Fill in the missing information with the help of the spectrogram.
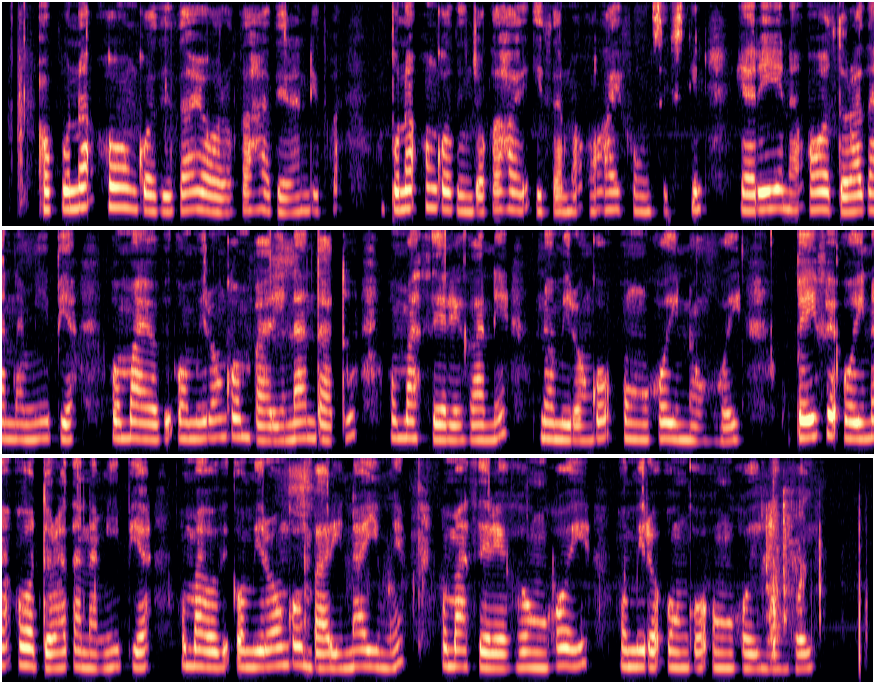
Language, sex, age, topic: Oshiwambo, female, 18-24, finance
